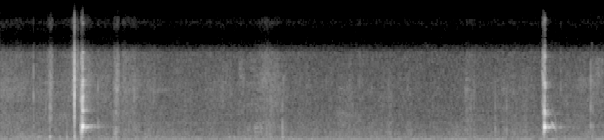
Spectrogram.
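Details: Two sharp, abrupt hiccups about five seconds apart over quiet room noise: hiccups.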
